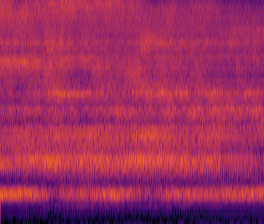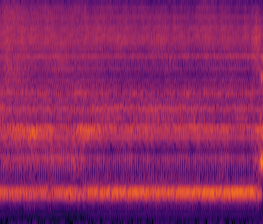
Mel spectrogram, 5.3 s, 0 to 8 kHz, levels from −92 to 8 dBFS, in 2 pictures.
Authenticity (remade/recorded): remade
